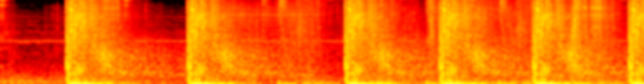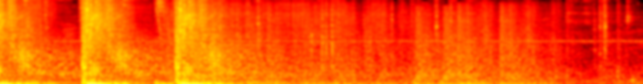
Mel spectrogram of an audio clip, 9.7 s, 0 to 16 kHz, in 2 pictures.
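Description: Seven evenly spaced heavy gunshots in Fallout 3, each a loud close blast with a decaying tail, about one per second, then quiet.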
